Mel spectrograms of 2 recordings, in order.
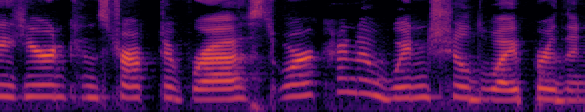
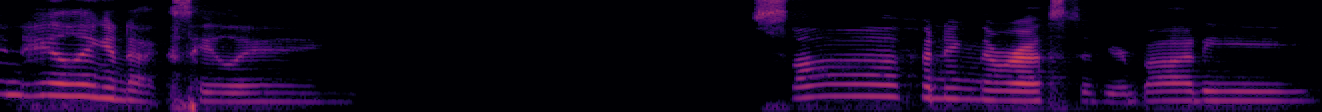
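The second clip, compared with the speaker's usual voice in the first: guided meditation; 9 dB quieter than usual. Acted. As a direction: softly guide them into calm.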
